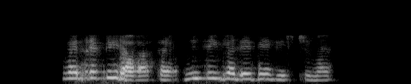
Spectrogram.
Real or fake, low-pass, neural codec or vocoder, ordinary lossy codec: fake; 7.2 kHz; codec, 24 kHz, 1.5 kbps, HILCodec; AAC, 16 kbps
